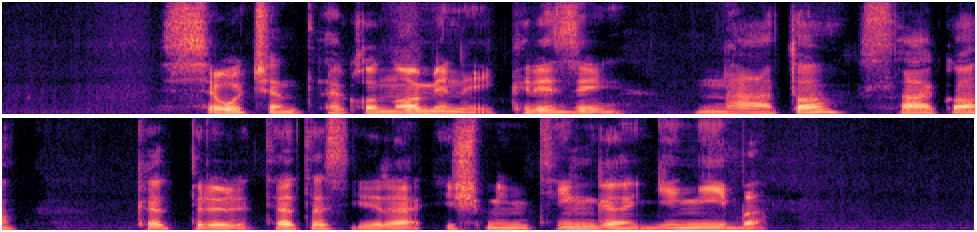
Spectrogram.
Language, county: Lithuanian, Kaunas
